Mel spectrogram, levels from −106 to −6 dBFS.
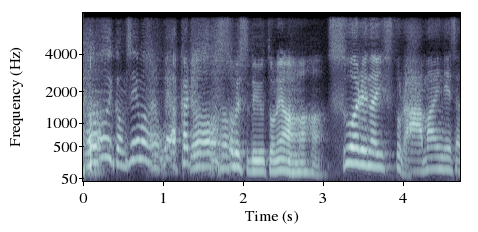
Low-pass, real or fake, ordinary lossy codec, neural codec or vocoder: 7.2 kHz; fake; none; codec, 24 kHz, 0.5 kbps, DualCodec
